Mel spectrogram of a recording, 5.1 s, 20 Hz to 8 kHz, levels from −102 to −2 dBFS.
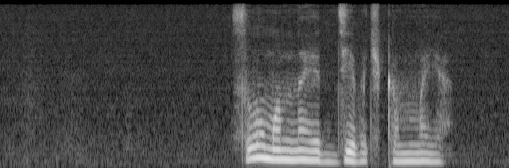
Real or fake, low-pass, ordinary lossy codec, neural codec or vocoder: fake; 7.2 kHz; none; vocoder, 44.1 kHz, 128 mel bands, Pupu-Vocoder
